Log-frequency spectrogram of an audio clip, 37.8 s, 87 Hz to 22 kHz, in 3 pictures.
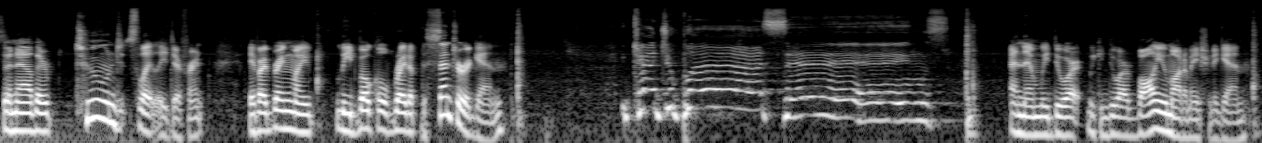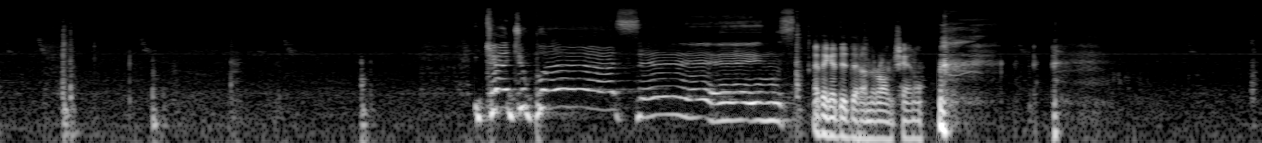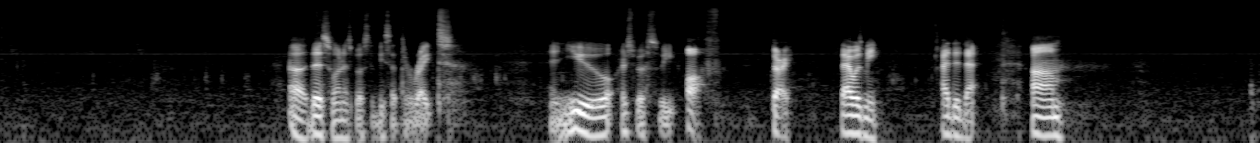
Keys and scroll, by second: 5.2 space, 9.8 space, 12.6 space, 13.4 space, 20.6 space, 21.3 super+z.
